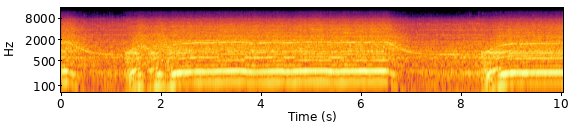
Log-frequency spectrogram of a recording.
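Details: Husqvarna 125BV leaf blower two-stroke after carburetor replacement (previously wouldn't prime or start): sharp buzz revs cleanly, holds steady high pitch, drops and picks up without stumbling; best in a while, may need slight adjustment; normal running.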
